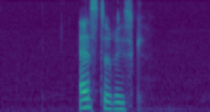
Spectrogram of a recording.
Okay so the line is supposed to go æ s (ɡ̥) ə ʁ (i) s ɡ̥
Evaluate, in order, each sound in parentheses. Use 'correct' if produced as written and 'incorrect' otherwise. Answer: incorrect, correct

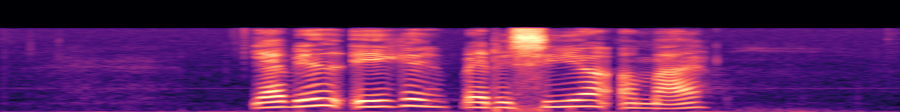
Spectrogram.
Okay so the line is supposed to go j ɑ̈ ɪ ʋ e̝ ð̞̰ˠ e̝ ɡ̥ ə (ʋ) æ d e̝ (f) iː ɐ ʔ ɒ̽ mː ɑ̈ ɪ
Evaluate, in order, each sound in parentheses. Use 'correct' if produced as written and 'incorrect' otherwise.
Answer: correct, incorrect

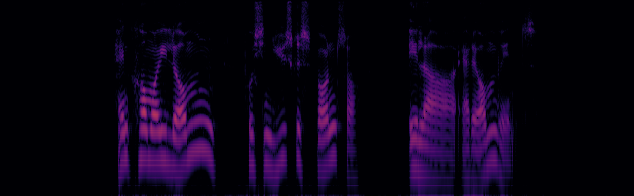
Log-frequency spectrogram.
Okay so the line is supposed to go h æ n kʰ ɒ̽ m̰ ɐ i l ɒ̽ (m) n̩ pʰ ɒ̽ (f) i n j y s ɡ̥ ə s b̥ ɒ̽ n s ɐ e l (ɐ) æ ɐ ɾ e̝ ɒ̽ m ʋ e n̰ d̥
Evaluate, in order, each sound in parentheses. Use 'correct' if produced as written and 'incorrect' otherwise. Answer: correct, incorrect, correct

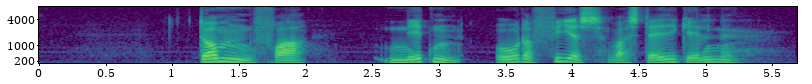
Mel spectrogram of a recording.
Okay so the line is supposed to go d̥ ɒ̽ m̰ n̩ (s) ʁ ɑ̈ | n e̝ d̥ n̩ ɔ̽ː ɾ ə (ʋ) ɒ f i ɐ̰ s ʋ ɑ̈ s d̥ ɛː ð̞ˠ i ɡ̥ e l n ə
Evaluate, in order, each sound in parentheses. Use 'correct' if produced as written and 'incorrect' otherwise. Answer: incorrect, incorrect

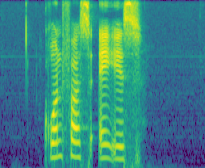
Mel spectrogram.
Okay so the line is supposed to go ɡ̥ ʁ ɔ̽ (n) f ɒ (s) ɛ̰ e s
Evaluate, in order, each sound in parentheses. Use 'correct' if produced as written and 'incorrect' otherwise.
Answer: correct, correct

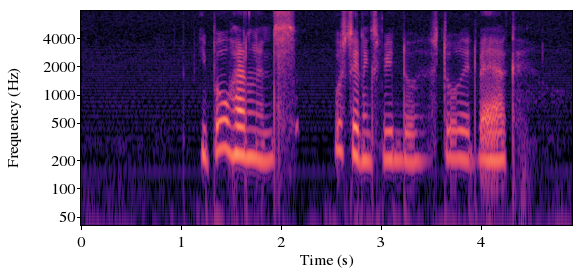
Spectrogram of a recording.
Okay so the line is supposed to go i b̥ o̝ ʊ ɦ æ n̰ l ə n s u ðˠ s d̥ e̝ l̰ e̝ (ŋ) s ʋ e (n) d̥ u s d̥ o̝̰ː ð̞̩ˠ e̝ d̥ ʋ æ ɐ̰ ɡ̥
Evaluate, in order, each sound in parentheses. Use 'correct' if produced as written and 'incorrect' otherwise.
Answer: correct, correct

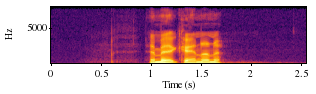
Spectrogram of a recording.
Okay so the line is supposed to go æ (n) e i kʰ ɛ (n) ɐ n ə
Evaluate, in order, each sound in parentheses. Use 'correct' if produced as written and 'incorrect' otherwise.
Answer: incorrect, correct

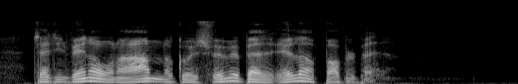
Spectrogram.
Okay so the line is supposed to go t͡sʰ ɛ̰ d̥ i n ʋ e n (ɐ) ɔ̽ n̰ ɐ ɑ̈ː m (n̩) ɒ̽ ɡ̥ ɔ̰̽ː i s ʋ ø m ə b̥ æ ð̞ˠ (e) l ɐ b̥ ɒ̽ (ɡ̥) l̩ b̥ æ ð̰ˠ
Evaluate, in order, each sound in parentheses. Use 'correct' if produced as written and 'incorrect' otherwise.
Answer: correct, correct, correct, incorrect

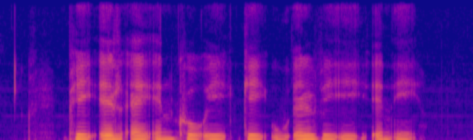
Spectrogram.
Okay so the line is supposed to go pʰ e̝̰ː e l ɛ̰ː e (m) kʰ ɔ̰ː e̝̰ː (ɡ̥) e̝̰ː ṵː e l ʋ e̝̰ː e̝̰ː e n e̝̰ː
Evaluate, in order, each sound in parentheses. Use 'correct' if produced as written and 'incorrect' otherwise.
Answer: incorrect, correct

